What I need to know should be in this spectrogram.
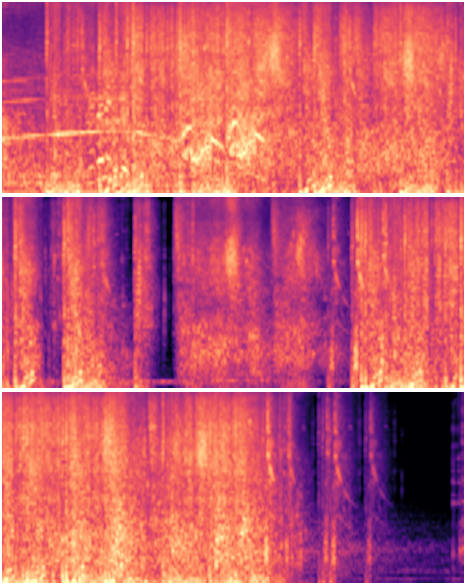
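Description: Game explosions boom loudly.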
